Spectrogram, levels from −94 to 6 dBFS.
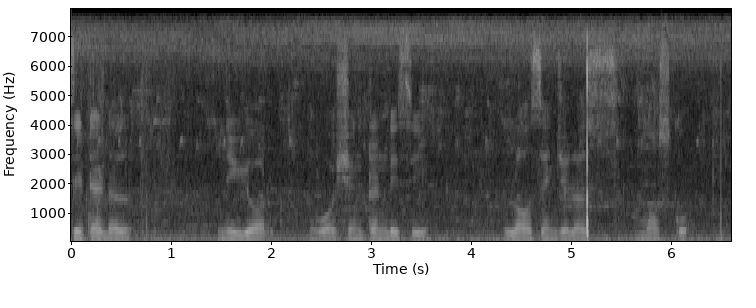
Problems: background sounds at intervals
